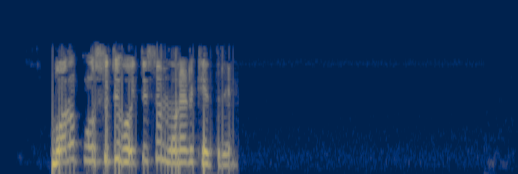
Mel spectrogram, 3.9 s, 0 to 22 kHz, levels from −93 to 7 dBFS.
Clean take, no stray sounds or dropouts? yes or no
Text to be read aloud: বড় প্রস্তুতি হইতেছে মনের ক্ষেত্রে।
yes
